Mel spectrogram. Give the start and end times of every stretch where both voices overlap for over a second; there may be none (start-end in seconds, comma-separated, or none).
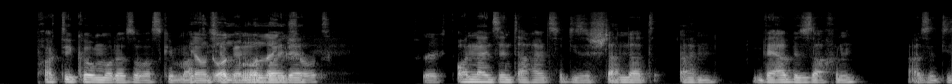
1.9-3.1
